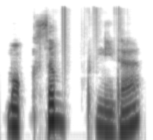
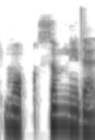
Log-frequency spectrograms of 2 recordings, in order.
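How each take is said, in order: First: The ending is said with a 'b' sound. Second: The ending is said with an 'm' sound. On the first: The speaker calls it wrong. "pengucapannya bukan mok semnida" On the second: The speaker calls it right. "akan tapi mok semnida, sama seperti kamsahamnida"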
